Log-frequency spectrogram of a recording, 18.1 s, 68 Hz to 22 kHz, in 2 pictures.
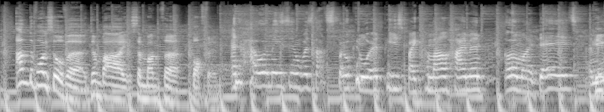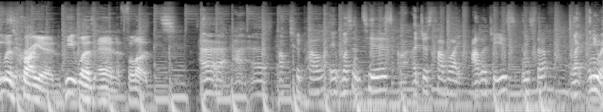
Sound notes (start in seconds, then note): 12.3 stutters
